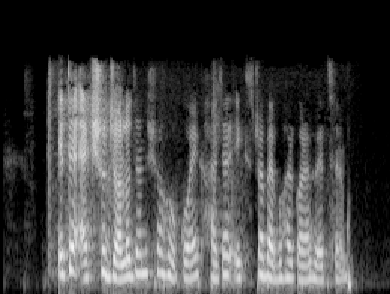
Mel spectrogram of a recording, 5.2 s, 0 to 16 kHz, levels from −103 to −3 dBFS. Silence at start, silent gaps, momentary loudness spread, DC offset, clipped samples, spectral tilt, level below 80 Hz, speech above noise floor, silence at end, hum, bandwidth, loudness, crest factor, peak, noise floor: 0.65 s; none; 10 LU; under 0.1%; under 0.1%; -4 dB/octave; -58 dBFS; 51 dB; 0.55 s; none; 7.8 kHz; -18 LUFS; 18 dB; 0 dBFS; -69 dBFS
